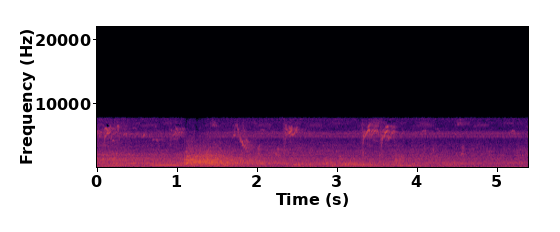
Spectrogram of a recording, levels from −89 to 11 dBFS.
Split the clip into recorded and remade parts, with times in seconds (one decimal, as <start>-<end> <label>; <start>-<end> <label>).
0.0-1.1 recorded; 1.1-2.8 remade; 2.8-3.5 recorded; 3.5-4.0 remade; 4.0-5.4 recorded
